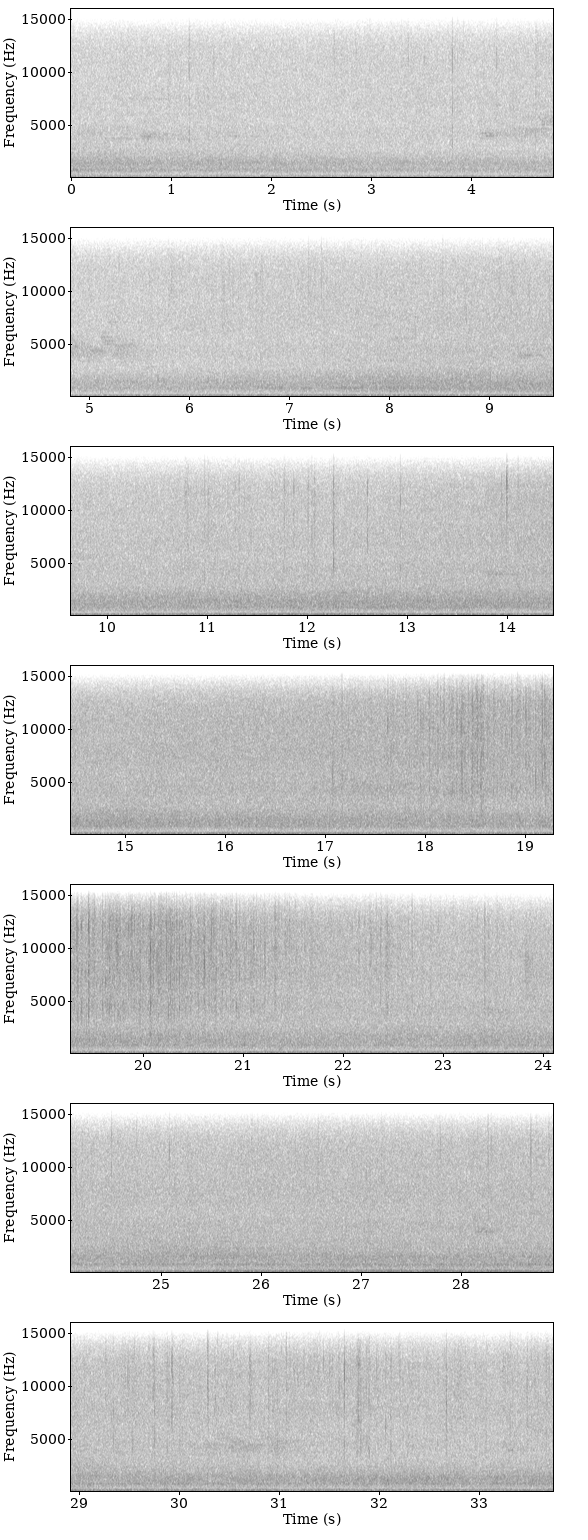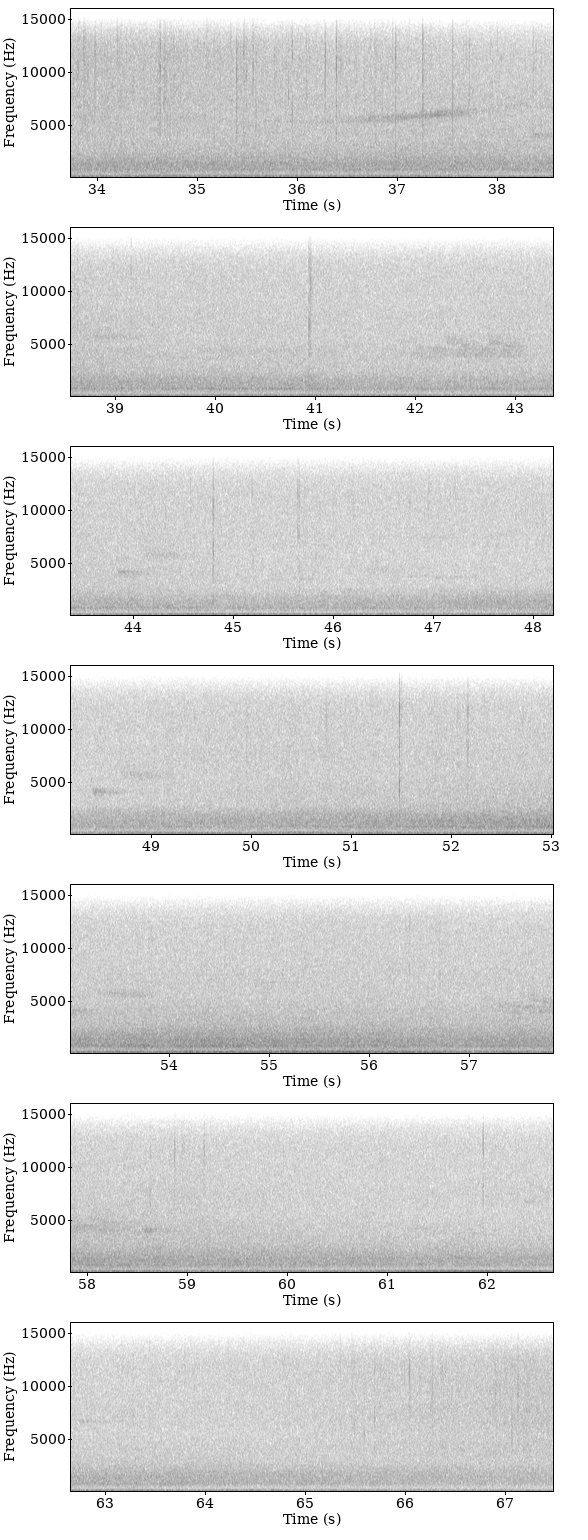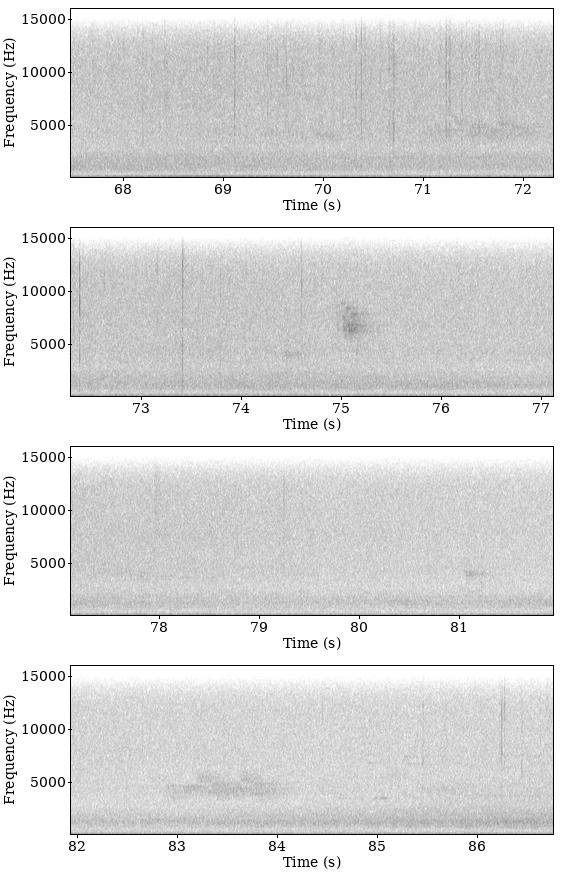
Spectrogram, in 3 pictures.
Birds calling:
Common Yellowthroat (Geothlypis trichas)
Eastern Towhee (Pipilo erythrophthalmus)
unidentified bird

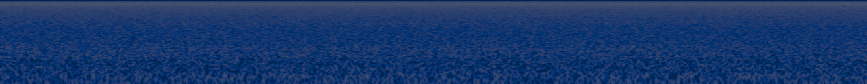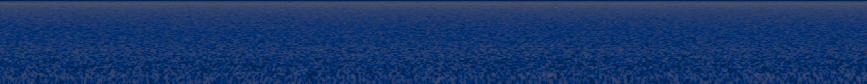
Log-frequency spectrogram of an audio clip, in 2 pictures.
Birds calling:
American Pipit (Anthus rubescens)

